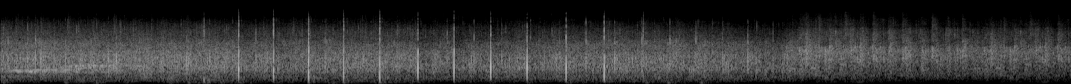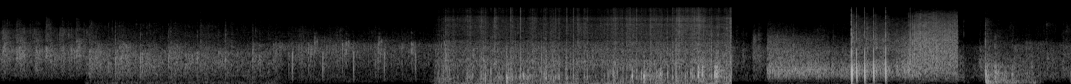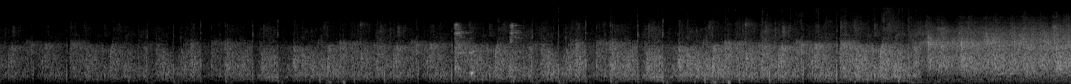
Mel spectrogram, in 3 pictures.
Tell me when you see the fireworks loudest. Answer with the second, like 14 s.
19 s.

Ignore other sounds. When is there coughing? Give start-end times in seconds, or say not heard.
25.9-26.8.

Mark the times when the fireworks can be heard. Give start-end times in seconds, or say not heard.
15.0-21.1.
